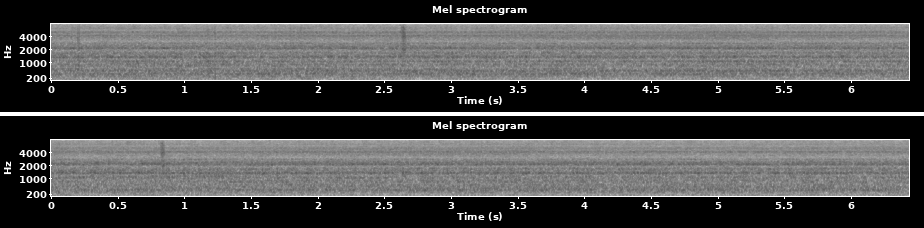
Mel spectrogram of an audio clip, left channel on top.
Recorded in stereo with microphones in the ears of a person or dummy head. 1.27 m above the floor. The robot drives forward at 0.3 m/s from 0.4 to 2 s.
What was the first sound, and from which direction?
An engine running, 50° right (ahead or behind).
